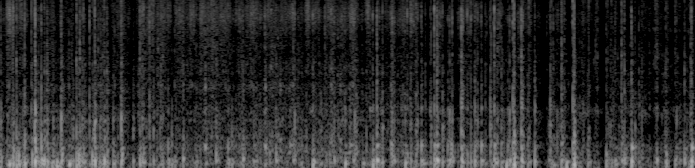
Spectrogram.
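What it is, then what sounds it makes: Paperboard juice carton. Fingertips and nails rapidly tap and scratch the printed sides of a hollow, orange-and-white paperboard juice carton of about a litre, held in one hand close to the microphone. The quiet, dry taps come fast and unevenly, each with a short hollow thud low in pitch and almost no ring, mixed with a faint scratchy rustle.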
